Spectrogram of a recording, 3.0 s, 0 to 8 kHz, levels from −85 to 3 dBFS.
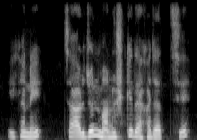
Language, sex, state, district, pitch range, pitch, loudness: Bengali, female, West Bengal, Alipurduar, 225-265 Hz, 240 Hz, -16 LUFS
